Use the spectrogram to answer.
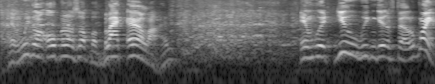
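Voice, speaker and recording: With noticeable background noise behind him, a high-pitched man speaks with ordinary pitch variation and long, frequent pauses. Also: moderate pace. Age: 80s+. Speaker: comedian and civil rights activist. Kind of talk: stand-up comedy speech to a live crowd. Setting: outdoors.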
